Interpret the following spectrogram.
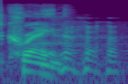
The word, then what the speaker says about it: Crane: store no my name's crane crane crane rhymes with train and brain and S and Grain and rain and plane and the other kind of plane and and but can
